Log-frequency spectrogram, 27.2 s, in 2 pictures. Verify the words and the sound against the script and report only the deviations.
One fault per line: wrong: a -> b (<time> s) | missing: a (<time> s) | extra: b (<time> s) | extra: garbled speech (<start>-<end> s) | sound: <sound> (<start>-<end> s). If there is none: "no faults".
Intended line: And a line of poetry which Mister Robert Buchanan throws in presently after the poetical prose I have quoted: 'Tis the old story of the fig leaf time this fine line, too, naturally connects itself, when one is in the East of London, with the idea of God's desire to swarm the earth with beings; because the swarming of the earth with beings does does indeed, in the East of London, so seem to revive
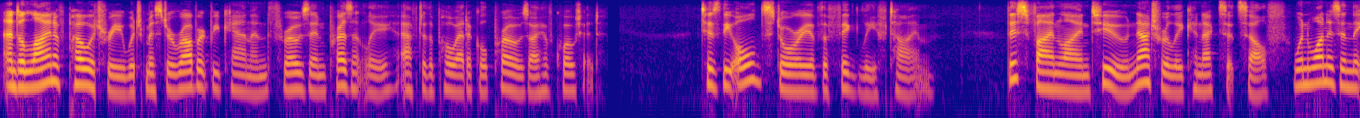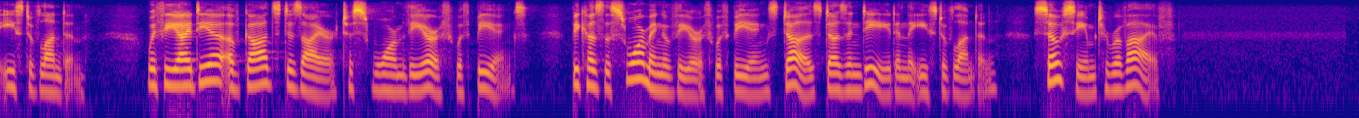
no faults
